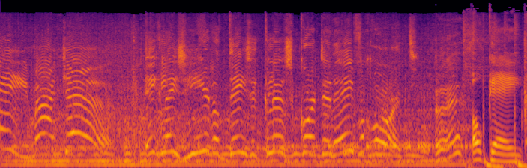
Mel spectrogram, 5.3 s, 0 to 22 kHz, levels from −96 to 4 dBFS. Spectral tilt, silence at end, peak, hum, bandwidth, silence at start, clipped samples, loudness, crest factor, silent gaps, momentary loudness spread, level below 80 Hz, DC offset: -3.5 dB/octave; 0 s; -2 dBFS; none; 17.5 kHz; 0 s; under 0.1%; -17 LUFS; 16 dB; none; 3 LU; -36 dBFS; under 0.1%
